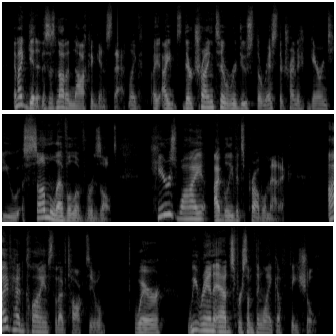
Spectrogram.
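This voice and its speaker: Lively in intonation, a man's fairly high voice comes through dry and close with no echo on a very clean recording with a silent background. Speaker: marketing agency owner and podcast host. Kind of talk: educational business presentation. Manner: fast.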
